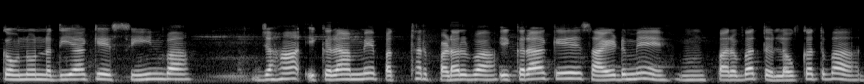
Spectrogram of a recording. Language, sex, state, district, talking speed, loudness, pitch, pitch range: Bhojpuri, female, Bihar, Gopalganj, 125 wpm, -16 LUFS, 225 Hz, 210-245 Hz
